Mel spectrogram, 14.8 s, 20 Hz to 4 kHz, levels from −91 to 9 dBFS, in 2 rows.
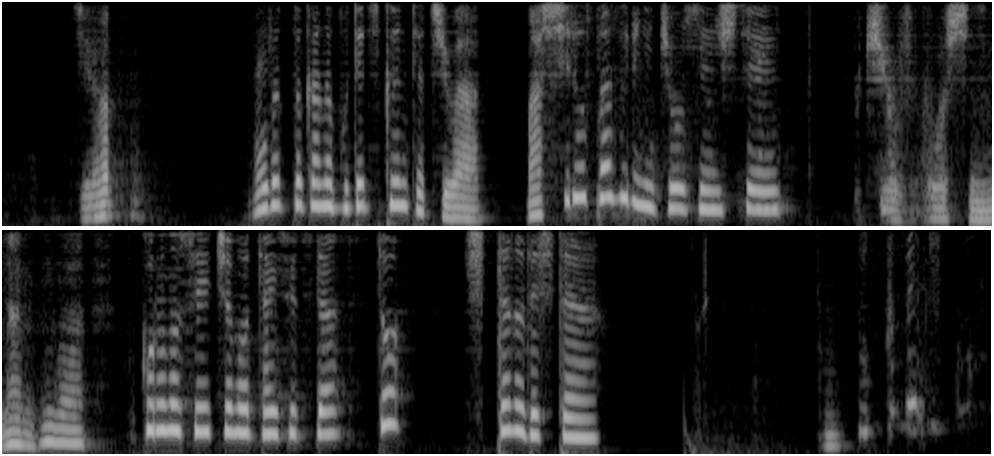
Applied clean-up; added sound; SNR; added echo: neural mask model DeepFilterNet 3.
